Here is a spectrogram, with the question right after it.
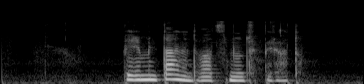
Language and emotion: Russian, neutral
